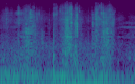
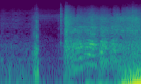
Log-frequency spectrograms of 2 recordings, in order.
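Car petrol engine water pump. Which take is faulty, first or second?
first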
